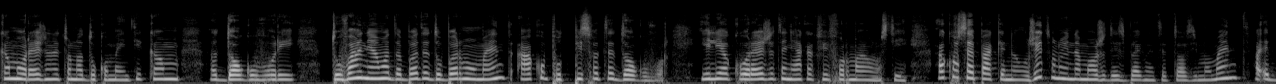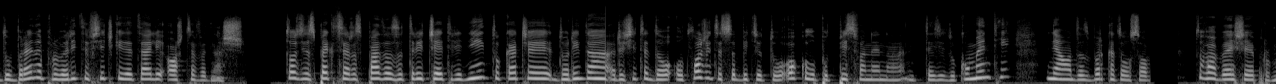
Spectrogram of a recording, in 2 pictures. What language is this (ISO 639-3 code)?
bul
